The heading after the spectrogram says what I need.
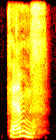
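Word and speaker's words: Tems: Thames.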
